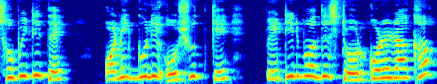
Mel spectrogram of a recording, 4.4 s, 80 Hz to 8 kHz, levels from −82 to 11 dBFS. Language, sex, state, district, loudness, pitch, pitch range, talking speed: Bengali, female, West Bengal, Cooch Behar, -14 LUFS, 330 Hz, 280-365 Hz, 110 wpm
